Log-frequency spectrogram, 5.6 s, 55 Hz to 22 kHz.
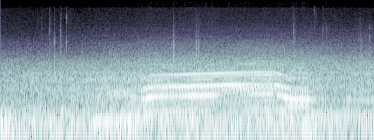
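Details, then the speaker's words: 2025 Mazda CX-70 plug-in hybrid, four-cylinder engine kicking in from EV mode in normal drive mode under mild throttle; drone climbs and holds, loud and coarse for so little load; loud engine noise under light throttle. "it's so noisy it's so noisy and even under mild throttle application the four cylinder is is noisy"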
